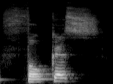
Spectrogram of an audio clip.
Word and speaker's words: focus: So the strong syllable is the first syllable. It's not focus or focus or something like that. Focus.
